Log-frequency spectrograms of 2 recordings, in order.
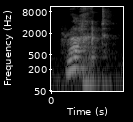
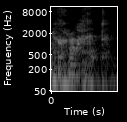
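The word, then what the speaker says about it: gracht: window onto Heron cracked cracked the Dutch word for canal is pronounced with a guttural H rather than a hard G but I didn't know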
